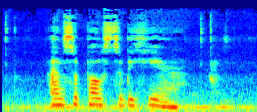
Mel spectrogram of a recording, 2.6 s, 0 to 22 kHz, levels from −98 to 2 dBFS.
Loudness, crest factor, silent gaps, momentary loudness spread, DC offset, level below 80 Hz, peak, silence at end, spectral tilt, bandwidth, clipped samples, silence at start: -19 LUFS; 18 dB; none; 17 LU; under 0.1%; -44 dBFS; -2 dBFS; 0 s; -4.5 dB/octave; 16.5 kHz; under 0.1%; 0.05 s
